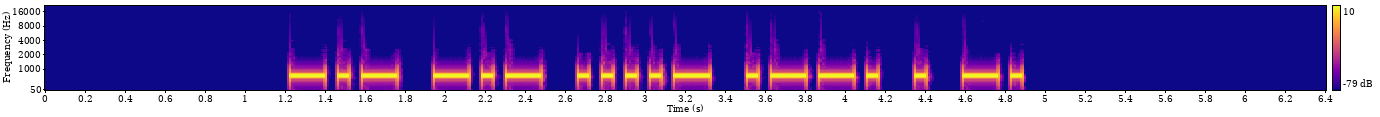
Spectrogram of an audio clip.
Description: Morse code, heard as a keyed tone, about 20 wpm, 700 Hz. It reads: KK4PEN
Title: USA Call Signs - 3x Character Spacing - 20wpm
